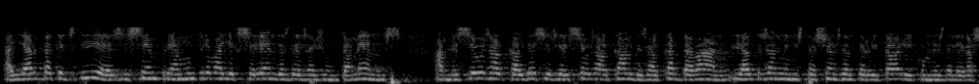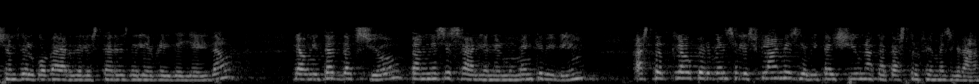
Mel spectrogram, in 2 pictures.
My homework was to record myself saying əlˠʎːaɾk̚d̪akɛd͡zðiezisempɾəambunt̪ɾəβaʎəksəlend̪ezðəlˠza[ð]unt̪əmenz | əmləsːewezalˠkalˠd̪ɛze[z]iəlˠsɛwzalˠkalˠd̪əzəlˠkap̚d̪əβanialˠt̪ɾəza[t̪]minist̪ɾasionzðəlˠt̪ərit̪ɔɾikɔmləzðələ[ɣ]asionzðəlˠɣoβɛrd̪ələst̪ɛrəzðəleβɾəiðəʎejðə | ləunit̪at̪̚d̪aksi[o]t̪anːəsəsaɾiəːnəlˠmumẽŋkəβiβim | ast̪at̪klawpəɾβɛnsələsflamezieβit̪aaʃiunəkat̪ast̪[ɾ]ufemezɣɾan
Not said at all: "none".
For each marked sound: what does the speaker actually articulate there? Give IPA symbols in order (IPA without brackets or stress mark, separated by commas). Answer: ʒ, z, d̪, ɣ, o, ɾ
